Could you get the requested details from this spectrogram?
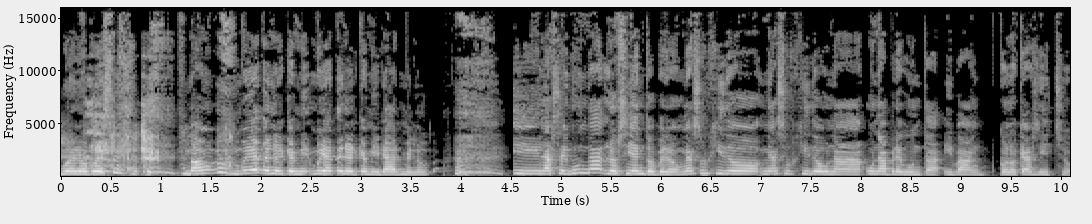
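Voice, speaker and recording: With a slight Galician accent, a woman speaks at a moderate pace in a high voice with ordinary pitch variation. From Galicia, Spain. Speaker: education podcast host. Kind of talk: online panel discussion. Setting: Twitter Space audio chat. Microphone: variable volume, low quality recording.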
